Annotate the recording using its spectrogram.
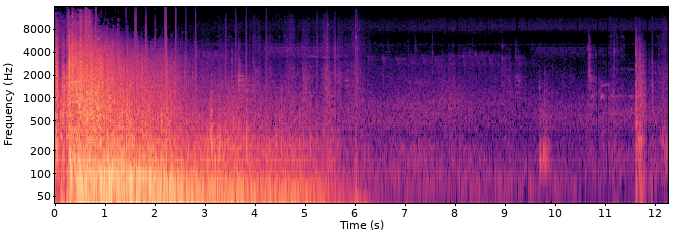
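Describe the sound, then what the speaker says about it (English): Cruise missile strike in Call of Duty Modern Warfare: a huge booming explosion opens with a long rolling roar that fades over about six seconds, followed by near silence broken by a few faint distant thuds. "Cruise missile approaching target."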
